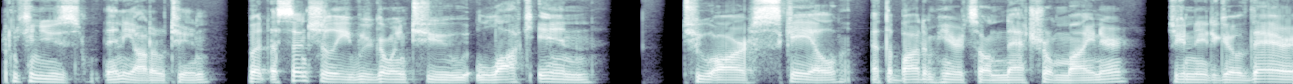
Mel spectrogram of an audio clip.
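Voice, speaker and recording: A man's voice: sits low, darkish tone. A man narrating a casual music production tutorial, explaining things step by step in an informal way.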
